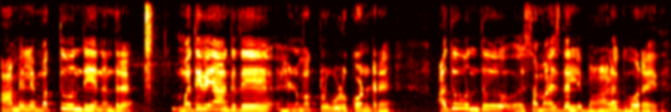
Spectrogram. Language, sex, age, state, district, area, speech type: Kannada, female, 60+, Karnataka, Koppal, urban, spontaneous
